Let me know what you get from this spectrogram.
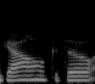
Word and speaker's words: Gal Gadot: How do you say her name? Gal Gadot.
